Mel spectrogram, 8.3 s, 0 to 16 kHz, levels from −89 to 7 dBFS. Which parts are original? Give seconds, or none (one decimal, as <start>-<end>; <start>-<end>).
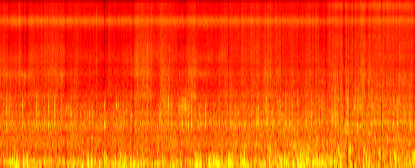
none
